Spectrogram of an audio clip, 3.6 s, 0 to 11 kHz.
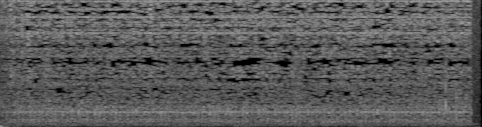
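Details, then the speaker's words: Peugeot petrol engine (407/307 type) after removing, cleaning and refitting the injectors and fuel rail: smooth, even idle with no misses, ticks or knocks. It runs round and clean after reassembly. Normal idle. "Ici, tout est remonté. On entend le moteur qui tourne rond, c'est impeccable. Il a été nettoyé correctement, remonté correctement."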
